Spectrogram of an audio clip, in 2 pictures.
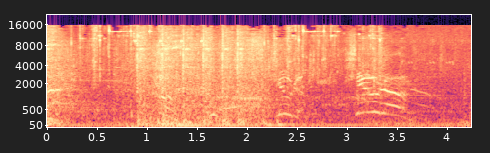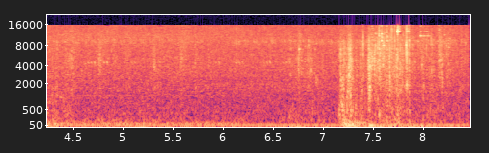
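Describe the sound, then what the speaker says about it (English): Gunshots from the Wild West shooter Call of Juarez: Gunslinger crackle in a loud volley at the start and burst again near the end, with a voice talking in between over a steady hiss. "Watch where you're shooting."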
